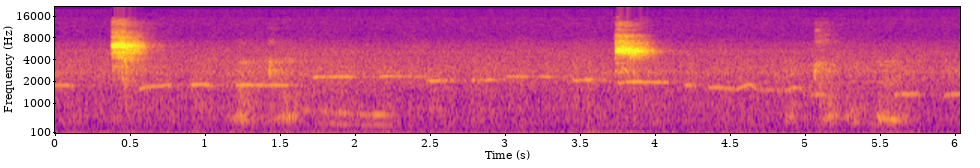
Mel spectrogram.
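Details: African grey parrot making steady whistled tones that rise and hold at mid pitch, with sharp high clicks near the start and around four seconds, plus soft low murmurs between them.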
